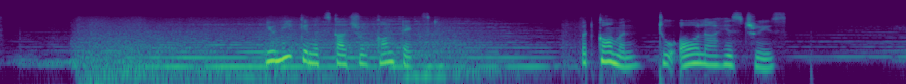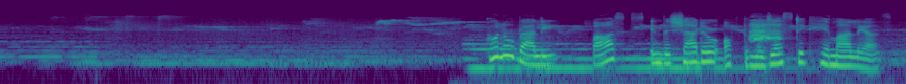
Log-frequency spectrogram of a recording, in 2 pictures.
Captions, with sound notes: (gentle music) (car engine revving) Unique in its cultural context (gentle music) But common to all our histories. (gentle music) (birds chirpping) Kullu Valley basks in the shadow of the majestic Himalayas. (crow caw)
